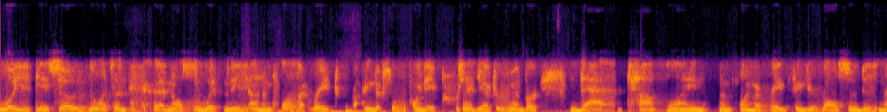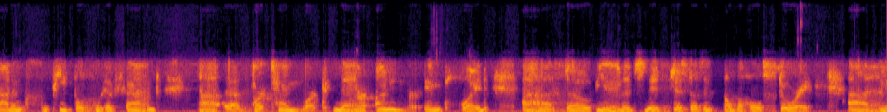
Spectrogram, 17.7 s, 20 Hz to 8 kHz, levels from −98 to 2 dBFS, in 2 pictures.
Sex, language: male, English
